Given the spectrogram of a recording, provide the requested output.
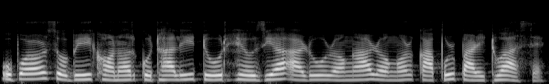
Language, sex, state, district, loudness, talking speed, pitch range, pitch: Assamese, female, Assam, Kamrup Metropolitan, -14 LUFS, 120 wpm, 205-225 Hz, 215 Hz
